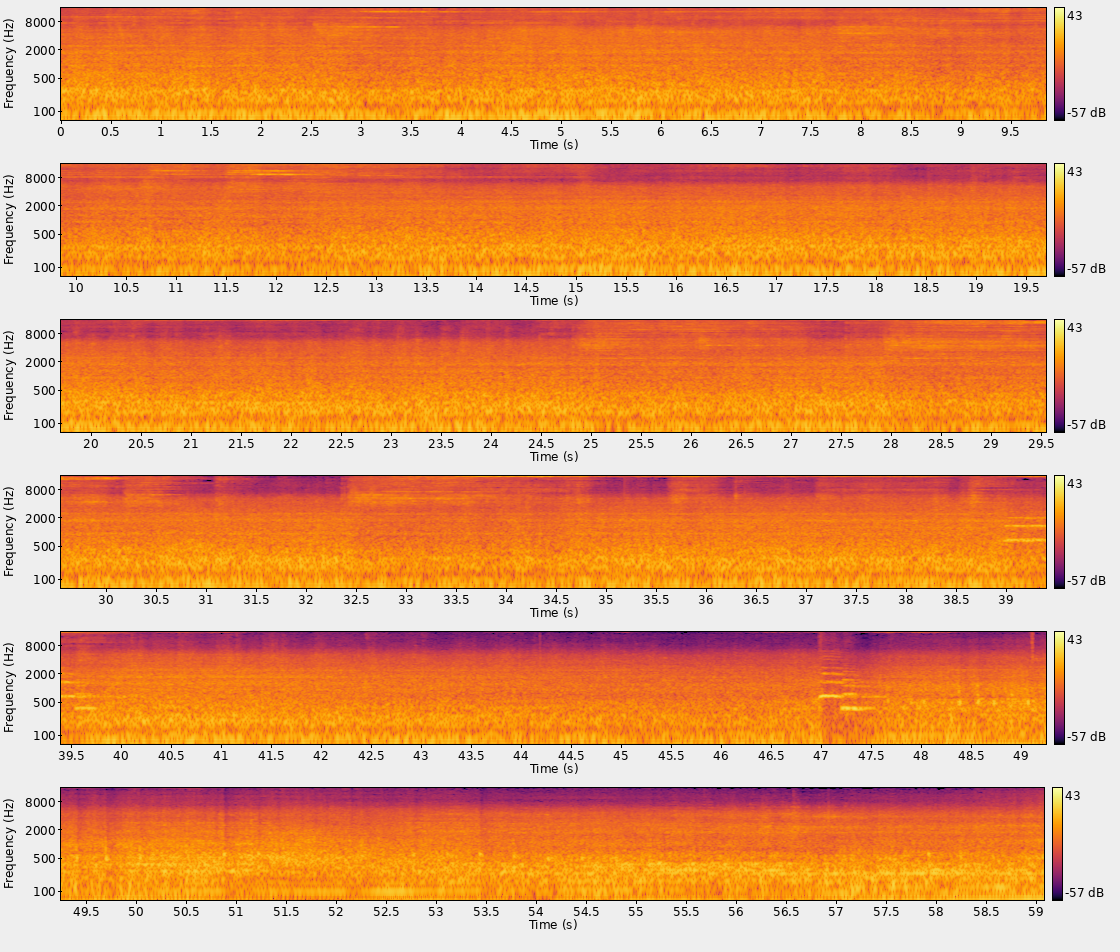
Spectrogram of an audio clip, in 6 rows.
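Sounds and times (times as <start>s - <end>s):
wheels rumbling and clattering on rail: 0.0s - 59.0s
high-pitched wheel squeal: 2.5s - 5.1s, 7.7s - 13.2s.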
